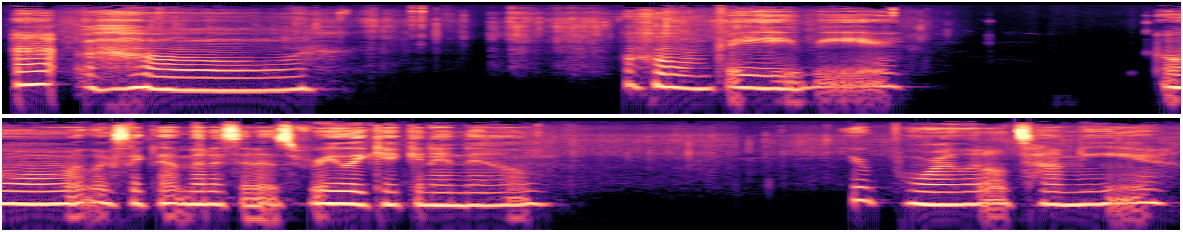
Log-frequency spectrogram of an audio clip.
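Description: A woman in a soft-spoken roleplay, whispering and cooing in a soothing way. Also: medium pitch, fairly even intonation, slow pace, long pauses. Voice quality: whispery, breathy. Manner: cooing, soothing, talks as to an infant. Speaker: roleplay performer.

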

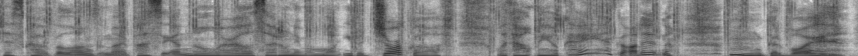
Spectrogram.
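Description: A woman playing a possessive, adoring elven princess in an intimate adult audio roleplay, breathy and moaning, often dropping into whispers. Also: mid-range voice, steady tone, a little slow, slight background noise. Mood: adoring, commanding.

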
